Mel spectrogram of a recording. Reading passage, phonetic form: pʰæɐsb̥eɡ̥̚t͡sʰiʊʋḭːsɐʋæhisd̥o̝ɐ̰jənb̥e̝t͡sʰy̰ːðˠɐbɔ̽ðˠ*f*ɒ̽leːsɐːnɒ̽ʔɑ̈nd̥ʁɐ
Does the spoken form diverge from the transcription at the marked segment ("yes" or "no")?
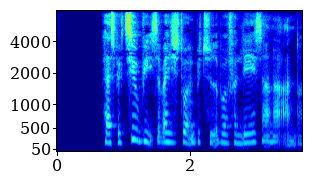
no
